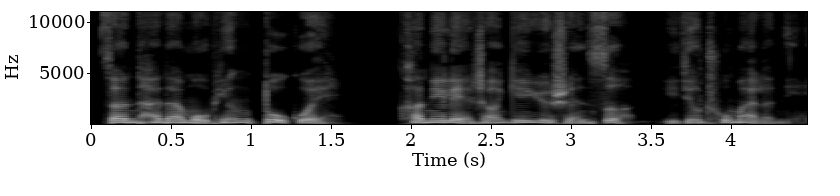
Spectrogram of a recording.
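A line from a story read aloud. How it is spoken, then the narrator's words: Man speaking quietly. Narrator (Chinese): 男人这才对周以慈小声说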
